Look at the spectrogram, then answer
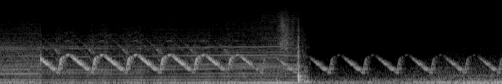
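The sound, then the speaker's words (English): A police car's siren, switched on while driving in traffic near Whitechapel Tube, wails in a rapid rising-and-falling cycle, loud, over a low engine-like rumble, with a sharp thud midway after which the siren carries on with less background noise. “Just put the old blues and twos on.”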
